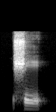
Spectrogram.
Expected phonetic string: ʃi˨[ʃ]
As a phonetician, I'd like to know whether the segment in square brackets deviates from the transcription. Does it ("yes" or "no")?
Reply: yes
